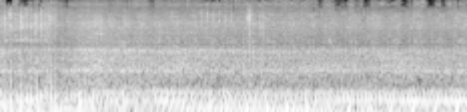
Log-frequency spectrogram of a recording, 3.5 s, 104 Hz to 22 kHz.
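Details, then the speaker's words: Datsun 240Z carbureted engine idling after carburetors adjusted to factory settings: low, even, smooth idle with steady rumble, no misses or knocks, though owner notes it still shakes and feels slightly lean; normal idle after adjustment. "Whoa, it's idling really good. Oh my god! Holy shit!"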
